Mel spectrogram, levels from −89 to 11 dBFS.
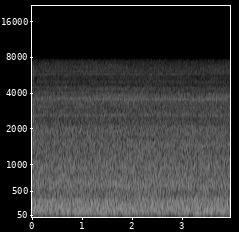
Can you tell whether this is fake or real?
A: real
